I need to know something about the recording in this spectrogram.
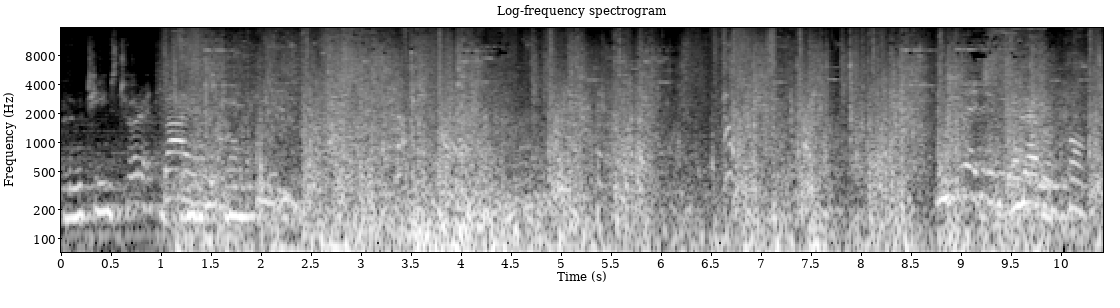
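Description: Magic spells crackle and whoosh in a game battle.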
